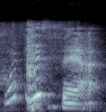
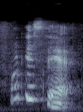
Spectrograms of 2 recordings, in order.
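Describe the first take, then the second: First: Mock alarm. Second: Hushed repeat. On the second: Pretend.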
